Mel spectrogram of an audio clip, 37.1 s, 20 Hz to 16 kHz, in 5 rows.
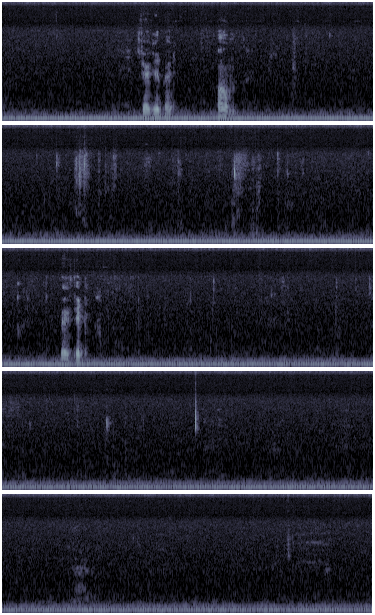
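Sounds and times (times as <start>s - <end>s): low room hum: 0.0s - 37.0s
faint clicks: 35.3s - 35.7s.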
